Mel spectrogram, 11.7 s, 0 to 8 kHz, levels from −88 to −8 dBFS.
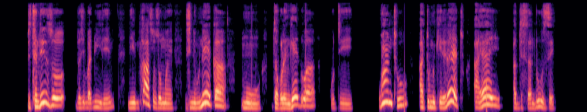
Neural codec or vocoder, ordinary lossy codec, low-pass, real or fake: none; MP3, 48 kbps; 7.2 kHz; real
